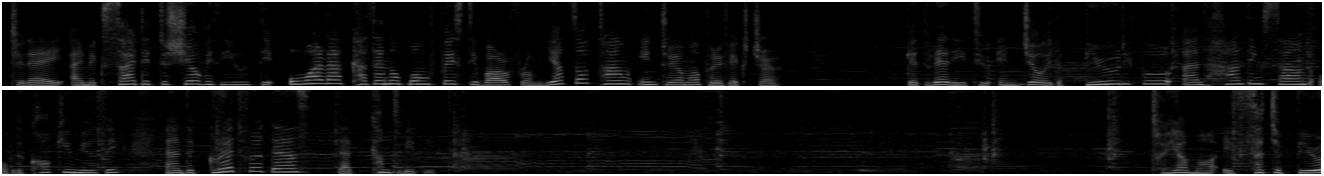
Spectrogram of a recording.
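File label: english radio imaging, Femelle; Imagerie radio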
